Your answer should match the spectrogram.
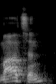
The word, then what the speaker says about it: maidin: I knew it was spelt Maidin, but I didn't know it was pronounced Madsen, and I've looked that up while I'm on Fuckler.ie.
